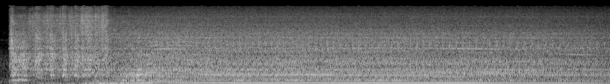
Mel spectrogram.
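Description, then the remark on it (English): A car engine cranks over with a brief rattling burst, catches, then settles into a steady, low rumble as it runs and pulls away, the car being driven to take a dog to the vet, with no voices. “I'm a nervous person, and I didn't want to risk anything, so I scooped her up and got her into the car to take her to the vet.”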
